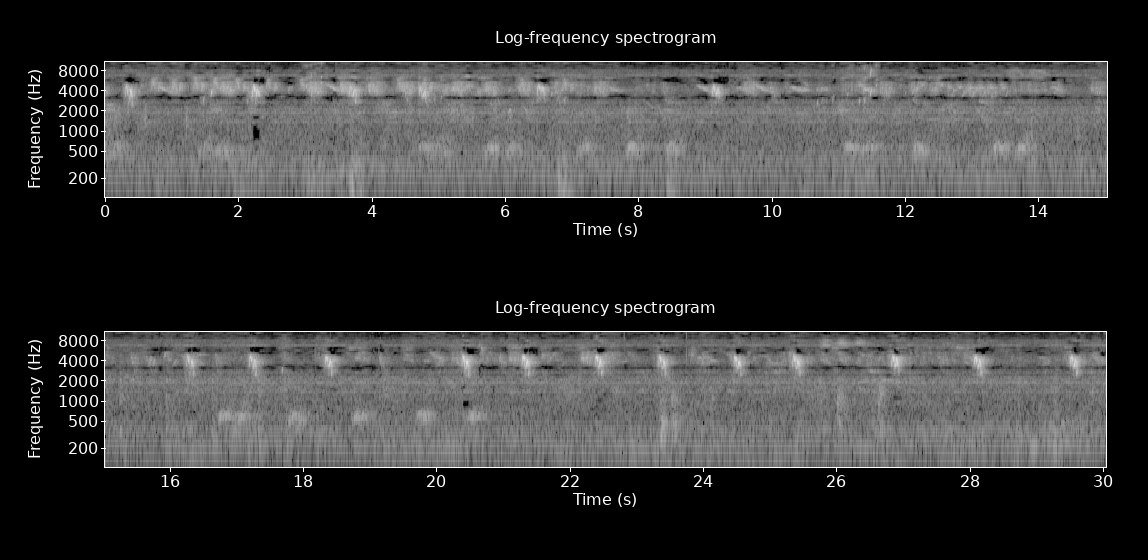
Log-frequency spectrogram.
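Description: Small garden birds calling: a run of high chirps through the first half, then one bird repeating a sharp, high single call note about once a second from about halfway in. Softer, lower notes come in short groups underneath during the first half.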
